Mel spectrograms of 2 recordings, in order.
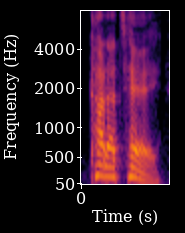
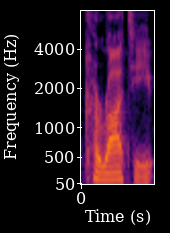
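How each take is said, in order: First: The word karate is said an alternative way. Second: The word karate is said the common way.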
